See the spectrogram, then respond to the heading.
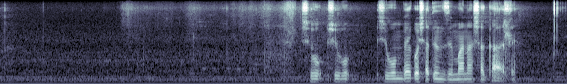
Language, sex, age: Tsonga, male, 21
